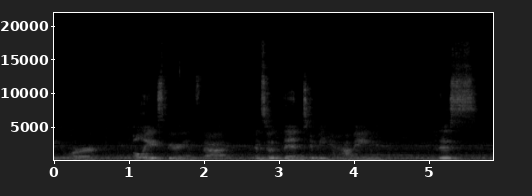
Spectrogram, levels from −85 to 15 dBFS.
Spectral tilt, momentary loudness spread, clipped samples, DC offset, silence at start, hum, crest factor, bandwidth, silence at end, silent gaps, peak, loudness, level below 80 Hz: -4.5 dB/octave; 16 LU; under 0.1%; under 0.1%; 0 s; none; 18 dB; 17.5 kHz; 0 s; none; -32 dBFS; -50 LUFS; -72 dBFS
